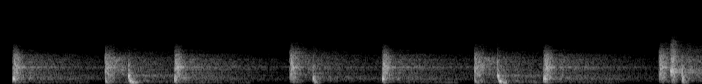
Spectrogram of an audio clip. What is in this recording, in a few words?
Pop Kit 130bpm Percussion; EDM Drums; Drum Kits; Stems; Ghosthack; Drum Mega Bundle; Ultimate EDM Drums; Pop Kit 11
